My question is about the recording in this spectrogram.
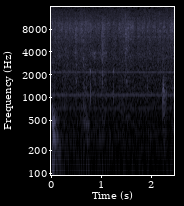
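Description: Faint dry-erase marker writing on a whiteboard: soft strokes with a few light ticks as letters are written.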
